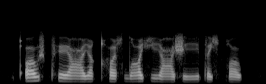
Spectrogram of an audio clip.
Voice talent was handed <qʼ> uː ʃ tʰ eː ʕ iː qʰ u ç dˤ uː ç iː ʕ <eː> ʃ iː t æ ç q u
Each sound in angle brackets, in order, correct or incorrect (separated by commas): correct, incorrect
